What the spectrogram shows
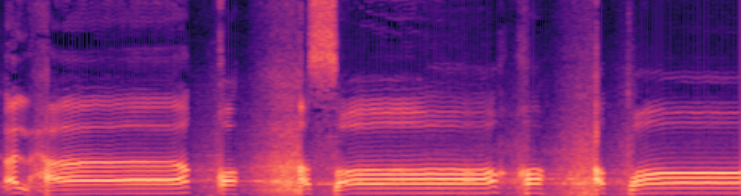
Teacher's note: المد اللازم الكلمي يكون في كلمة، طبعا معلوم أن المد اللازم يمد بمقدار 6 حركات، فأقول الحاقة، الصاقة، الطامة بسبب التشديد، لأن الحرف المشدد خلاص يتكون من حرفين، الأول ساكن والثاني متحركة خلاص، فاجتمع فصار حرفا واحدا مشددا، فهذا هو سبب المد السكون.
